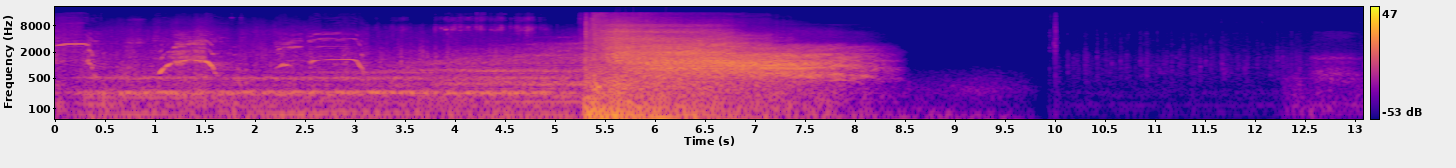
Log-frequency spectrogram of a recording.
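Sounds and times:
faint low rumble: 0.0 - 9.8
loud boom: 3.1 - 9.6.

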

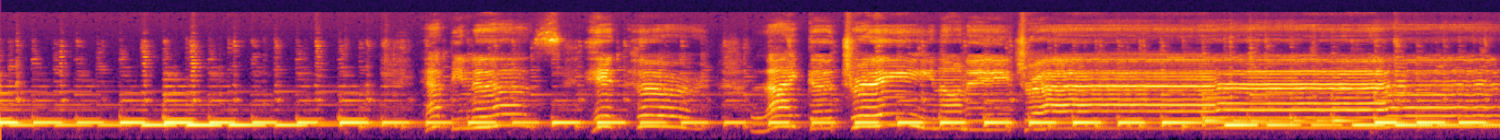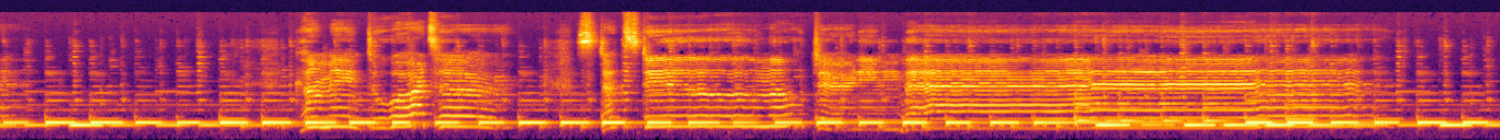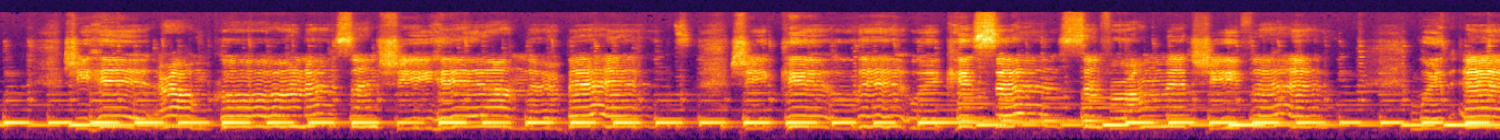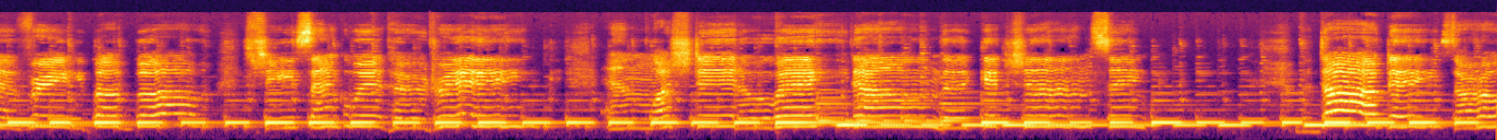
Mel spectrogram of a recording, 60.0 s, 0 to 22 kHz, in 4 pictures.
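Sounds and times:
classical guitar: 0.0 - 4.3, 5.0 - 20.8, 24.0 - 33.9
harp: 0.0 - 59.9
woman singing: 4.1 - 15.4, 17.9 - 29.1, 30.5 - 59.9.

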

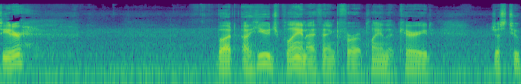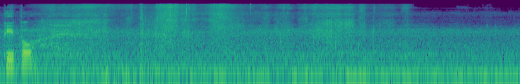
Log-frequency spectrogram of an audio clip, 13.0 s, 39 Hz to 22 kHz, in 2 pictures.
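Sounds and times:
steady low hum: 0.0 - 13.0
faint footsteps: 0.4 - 3.1, 7.0 - 11.8.

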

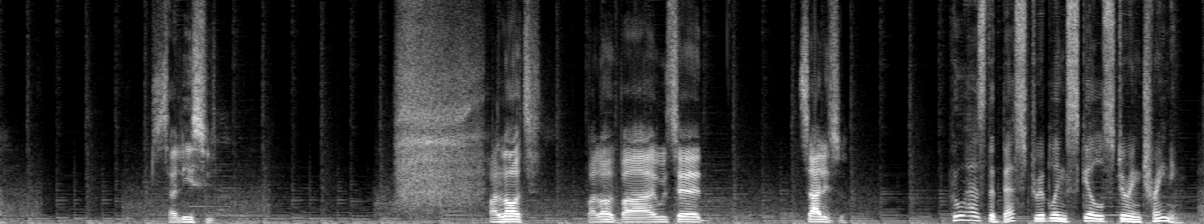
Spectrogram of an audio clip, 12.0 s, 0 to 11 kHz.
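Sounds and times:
soft background music: 0.0 - 12.0
man blowing out breath: 3.8 - 4.9.

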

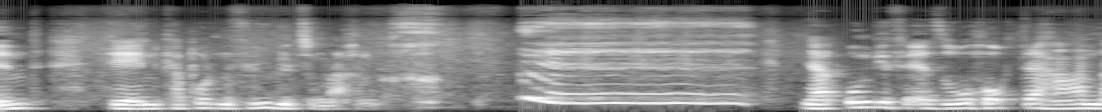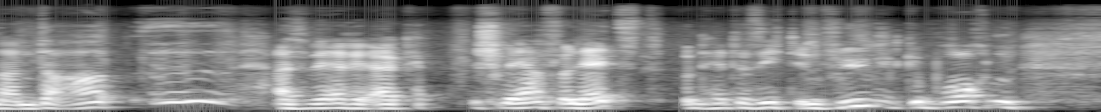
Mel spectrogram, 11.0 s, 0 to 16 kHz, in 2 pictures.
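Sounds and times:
man making wordless whine: 1.8 - 3.9, 5.9 - 7.1, 9.4 - 10.6.

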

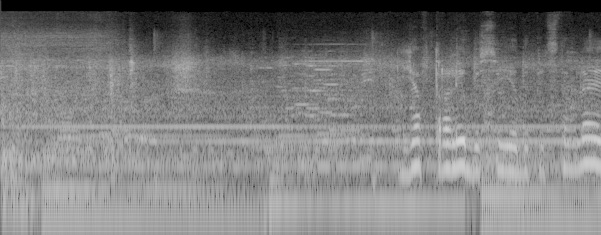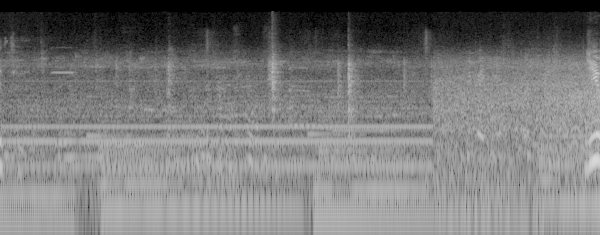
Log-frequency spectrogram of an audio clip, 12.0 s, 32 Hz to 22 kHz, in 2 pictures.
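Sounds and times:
background music: 0.0 - 12.0
street noise: 0.0 - 12.0
trolleybus running noise with whine: 0.0 - 12.0.

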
